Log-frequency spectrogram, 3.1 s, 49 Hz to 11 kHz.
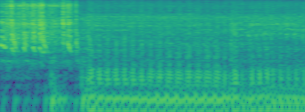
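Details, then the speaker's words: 1980s Yamaha superbike, carbs rebuilt, stored 16 years, flat battery on jump leads, coolant just changed; short cranking whirr then catches into a fast, even choked idle. Cold start on choke. "it's been a while let's give it some choke"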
